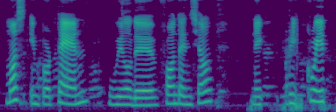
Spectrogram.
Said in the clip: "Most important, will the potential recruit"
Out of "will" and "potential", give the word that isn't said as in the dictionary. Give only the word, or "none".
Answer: potential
